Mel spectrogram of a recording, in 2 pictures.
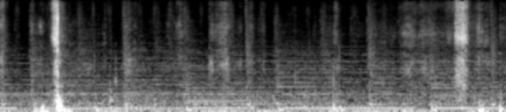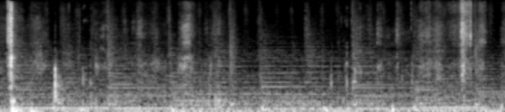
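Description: Oasis foam grow-cube sheet being snapped apart and the strips pressed into a plastic mesh tray: a few sharp snaps and taps, the loudest about half a second in, over soft background music.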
